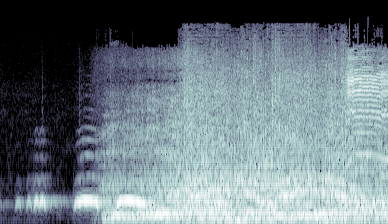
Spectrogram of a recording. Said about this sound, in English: I was surprised to hear an owl in that one.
